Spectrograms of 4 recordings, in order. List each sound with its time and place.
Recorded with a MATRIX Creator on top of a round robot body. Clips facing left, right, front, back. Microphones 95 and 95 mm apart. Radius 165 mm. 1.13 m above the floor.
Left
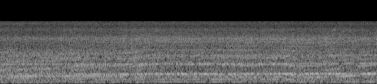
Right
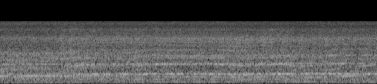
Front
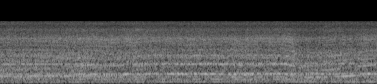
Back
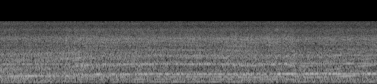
Only background noise.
